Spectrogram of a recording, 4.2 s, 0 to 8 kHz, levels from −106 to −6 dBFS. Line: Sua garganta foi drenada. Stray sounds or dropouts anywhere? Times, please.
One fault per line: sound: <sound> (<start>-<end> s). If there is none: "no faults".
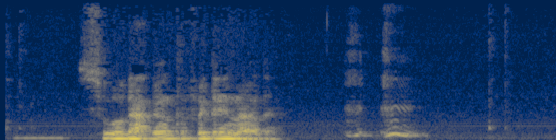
sound: throat clearing (2.4-3.2 s)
